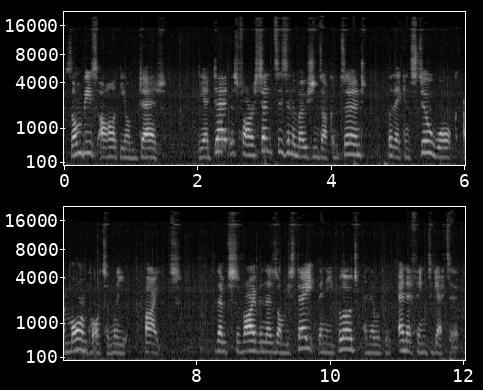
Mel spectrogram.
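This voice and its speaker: A man's voice: high-pitched, moderate pace, natural voice, poor audio. A young man playing a sarcastic, exasperated fifteen-year-old son in an audio drama, with a Yorkshire accent and blunt delivery. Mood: lecturing. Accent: Yorkshire English. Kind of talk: naturalistic audio drama acting.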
